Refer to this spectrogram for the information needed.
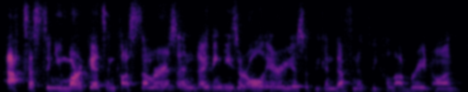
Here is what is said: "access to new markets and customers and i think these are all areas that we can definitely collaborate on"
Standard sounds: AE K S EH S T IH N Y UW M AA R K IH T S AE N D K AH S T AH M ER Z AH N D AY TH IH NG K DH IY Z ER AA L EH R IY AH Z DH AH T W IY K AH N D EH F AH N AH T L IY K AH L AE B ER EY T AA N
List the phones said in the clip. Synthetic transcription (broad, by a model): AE K S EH S T IH N Y UW M AA R K IH T S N K AH S T AH M ER Z AH N D AY TH IH NG K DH IY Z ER AA L EH R IY AH Z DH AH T W IY K AH N D EH F AH N AH T L IY K AH L AE B ER EY T N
